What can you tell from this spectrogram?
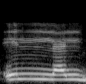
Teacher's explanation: हम्म, हमजा, हमजा लाम जेर इल करके पढ़ेंगे और लाम के ऊपर शद है, और बाद में लाम के साथ जो अलिफ है ये मद्दा लेटर बनेगा, लेकिन हम इसको ड्रॉप करेंगे और हमजातुल वसल को भी ड्रॉप करेंगे · लाम जेर इल बनेगा और लाम को हम दूसरे लाम के साथ मिला देंगे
